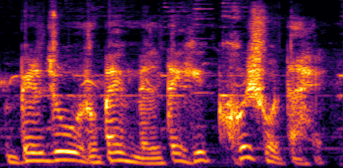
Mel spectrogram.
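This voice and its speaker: A man's voice: fairly high pitch, lively intonation, unhurried. A man narrating a scripted cartoon moral story. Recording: faint background music under the voice.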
